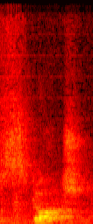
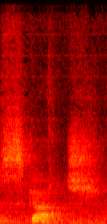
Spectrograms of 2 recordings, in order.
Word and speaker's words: scotch: So where we have a bottle of scotch, Americans have a bottle of scotch or indeed a bottle of scotch.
